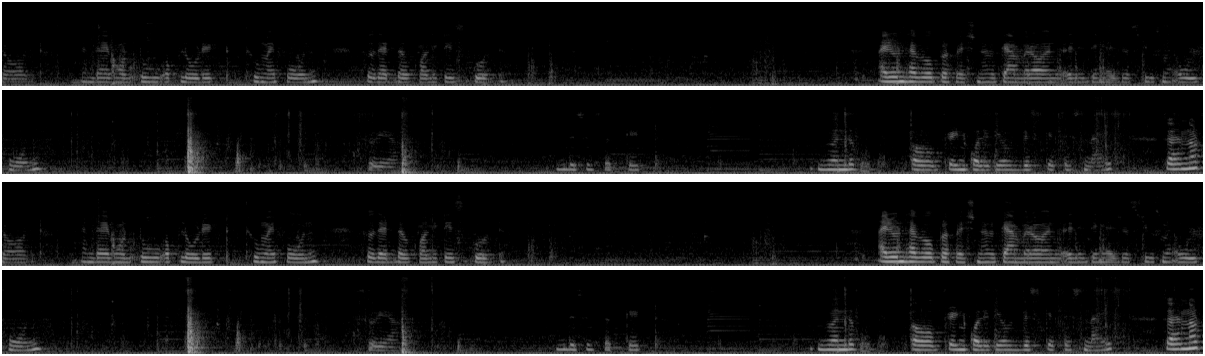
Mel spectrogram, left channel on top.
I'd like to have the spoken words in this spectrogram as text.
and I want to upload it through my phone so that the quality is good. I don't have a professional camera and anything, I just use my old phone. So yeah, this is the kit. Even the print quality of this kit is nice. So I have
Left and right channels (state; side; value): normal; both; correlation 0.82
